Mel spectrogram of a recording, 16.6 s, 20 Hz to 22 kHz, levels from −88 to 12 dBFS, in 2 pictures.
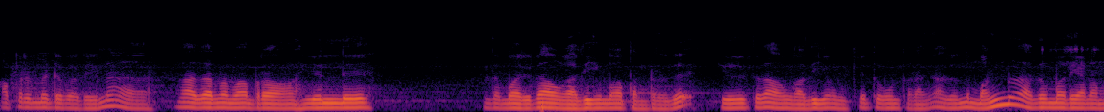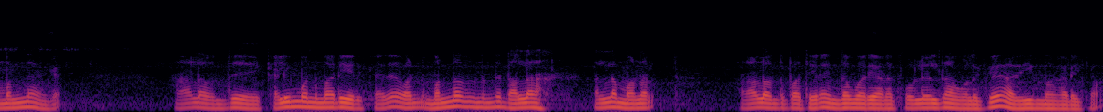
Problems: none marked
